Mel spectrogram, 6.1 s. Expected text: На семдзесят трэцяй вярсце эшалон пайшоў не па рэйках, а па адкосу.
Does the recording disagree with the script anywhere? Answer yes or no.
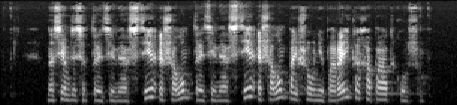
yes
